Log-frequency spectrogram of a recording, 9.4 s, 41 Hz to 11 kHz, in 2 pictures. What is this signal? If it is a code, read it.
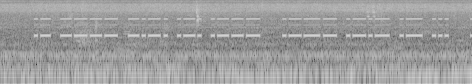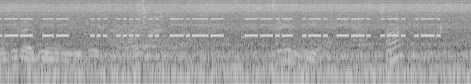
Morse code (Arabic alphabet), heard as a keyed tone, hand-sent with a bug key, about 38 wpm, 1030 Hz, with the noise of a crowd indoors. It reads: اشثرج جعاس وم سحيظ قرغرر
